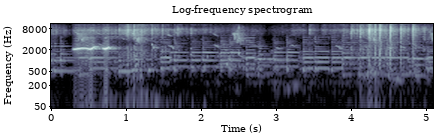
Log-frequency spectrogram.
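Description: Deshi Giribaz pigeons walk about and flap after a feed of rice, a burst of wing flapping near the start and again toward the end, with soft whistly bird calls in between and no talk.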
